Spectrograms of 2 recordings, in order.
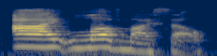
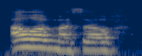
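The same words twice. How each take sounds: First: It is said firmly, with conviction. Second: It is said weakly, without conviction. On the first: The speaker truly believes it. The speaker calls it right. "just like I said it. ... Say it with authority" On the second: The speaker does not really believe it. The speaker calls it wrong. "You don't say it like this"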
